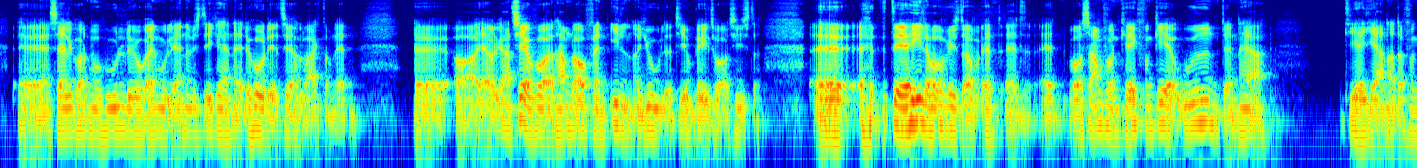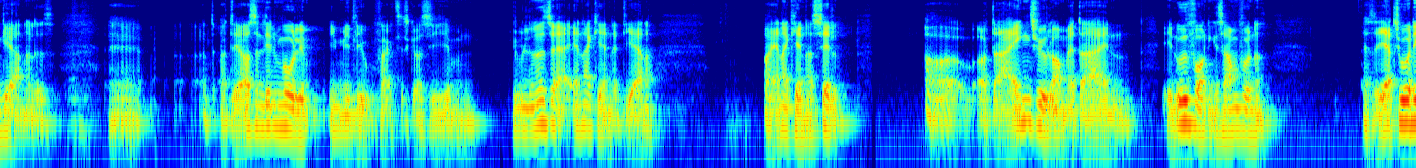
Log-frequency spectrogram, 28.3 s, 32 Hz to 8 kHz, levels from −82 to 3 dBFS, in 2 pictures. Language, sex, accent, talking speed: Danish, male, native, 230 wpm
